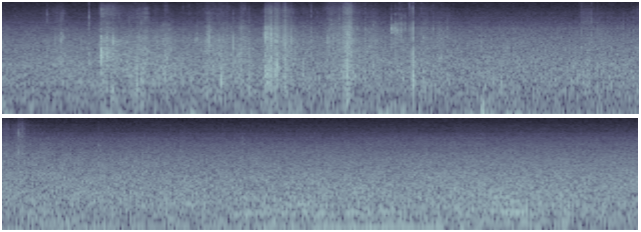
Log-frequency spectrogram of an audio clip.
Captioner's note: crunching noises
